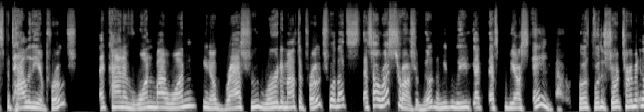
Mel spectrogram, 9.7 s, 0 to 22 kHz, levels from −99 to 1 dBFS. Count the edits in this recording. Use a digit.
1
